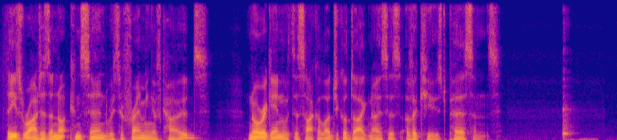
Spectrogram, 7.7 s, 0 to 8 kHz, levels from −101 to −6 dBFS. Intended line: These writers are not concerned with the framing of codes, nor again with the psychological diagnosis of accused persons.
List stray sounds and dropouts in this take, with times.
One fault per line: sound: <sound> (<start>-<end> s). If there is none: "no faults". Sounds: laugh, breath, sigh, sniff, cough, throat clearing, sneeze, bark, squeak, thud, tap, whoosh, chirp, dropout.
sound: tap (7.0-7.5 s)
